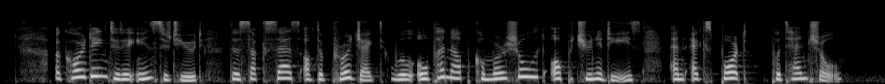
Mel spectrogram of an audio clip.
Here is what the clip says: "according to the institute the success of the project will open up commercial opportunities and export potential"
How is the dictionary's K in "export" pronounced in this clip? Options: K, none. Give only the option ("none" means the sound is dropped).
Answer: K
